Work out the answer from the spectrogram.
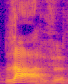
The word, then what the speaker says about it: love: E a palavra love também é com carrot. Esse aqui, ó, fácil. Quando o schwa for tônico, ele vira um carrot. Some, love.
